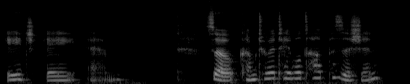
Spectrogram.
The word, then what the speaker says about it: ham: take three hams together pronounced kind of like an OHM but with an H all right so deep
